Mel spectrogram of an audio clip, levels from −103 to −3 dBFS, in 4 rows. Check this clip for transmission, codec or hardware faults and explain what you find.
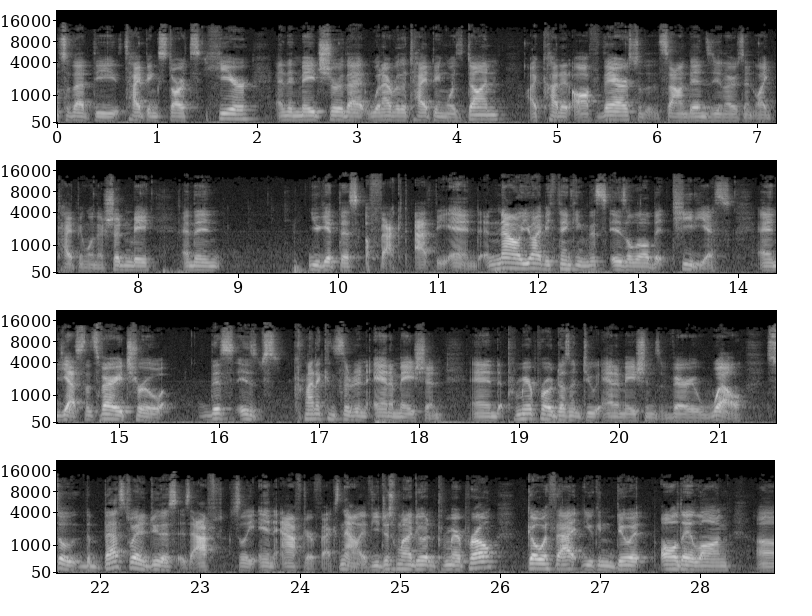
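Two faults are present: a codec limitation across the whole clip and a short burst of reception damage.

MP2 compression runs throughout. The sound is dull and granular with a gurgling edge, likely from MPEG Layer II coding short of bits, which fits roughly 80 kbps. Upper sub-bands switch off and flicker, so a spectrogram shows a ragged, blocky top edge.

DAB burbling occurs from 3.76 to 4.11 s. Bit errors of around a tenth of a percent slipped past error correction into 15 frames, corrupting samples so single sub-bands carry short blips of noise. It is heard as brief noise blips, with isolated band-limited blotches on a spectrogram.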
